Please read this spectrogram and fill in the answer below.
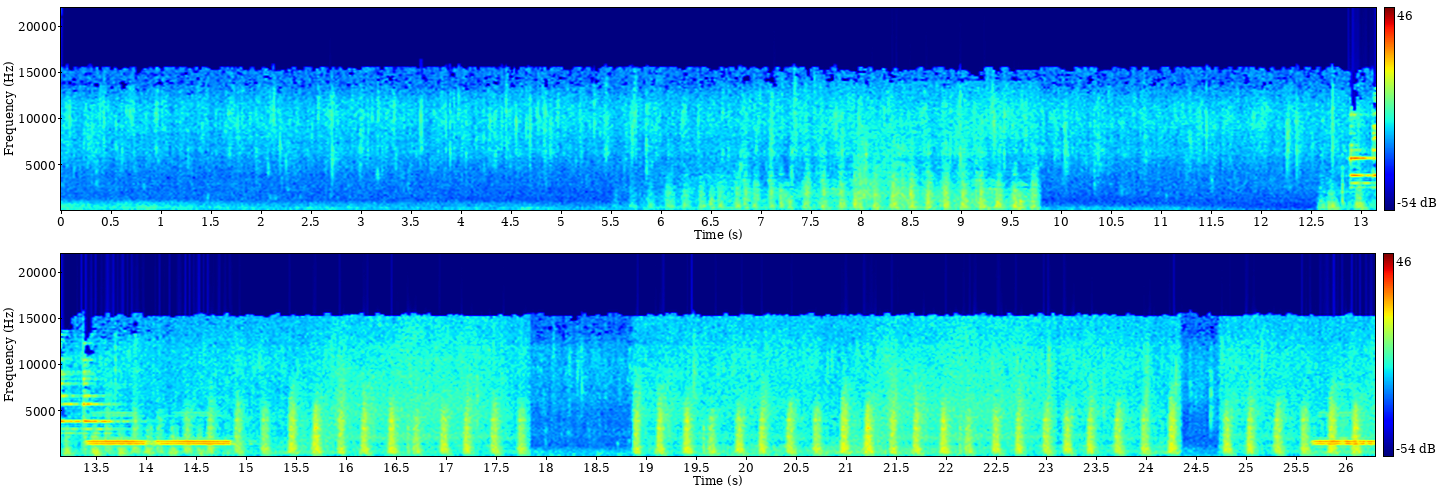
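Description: Heavy rain falling, swelling a few seconds in and then easing. About halfway through, a steam locomotive whistle gives a two-note blast and the engine starts a rapid rhythmic puffing clatter at about two beats a second, which pauses briefly twice. The whistle sounds again near the end.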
